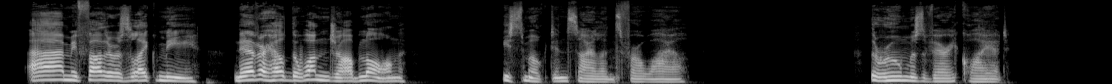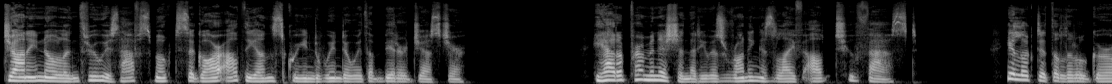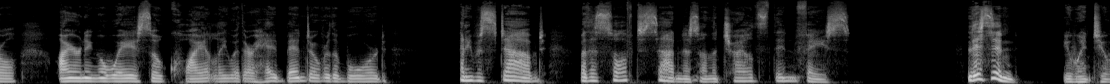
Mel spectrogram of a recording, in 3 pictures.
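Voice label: Fiction Classic, Audiobook Narration, 2 characters; Jonathan Livingston Seagull / Fiction – Classic (2 characters)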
